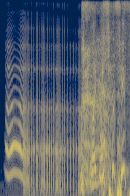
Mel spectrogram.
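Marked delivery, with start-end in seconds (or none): 0.1-0.6 high strained whimper; brief high wavering sound; mock shaky gasp. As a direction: imitate a nervous little gasp. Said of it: "you kinda hear this".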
